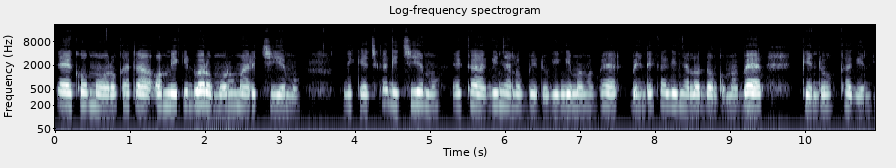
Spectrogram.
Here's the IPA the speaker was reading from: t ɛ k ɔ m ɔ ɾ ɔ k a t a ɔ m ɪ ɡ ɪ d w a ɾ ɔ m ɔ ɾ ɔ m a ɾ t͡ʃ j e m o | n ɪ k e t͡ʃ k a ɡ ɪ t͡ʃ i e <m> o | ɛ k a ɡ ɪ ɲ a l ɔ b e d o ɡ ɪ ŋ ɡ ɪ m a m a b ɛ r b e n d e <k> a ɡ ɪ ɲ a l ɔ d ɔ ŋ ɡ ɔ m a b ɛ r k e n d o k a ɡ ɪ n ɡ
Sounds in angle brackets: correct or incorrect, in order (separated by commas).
correct, correct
